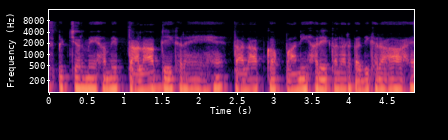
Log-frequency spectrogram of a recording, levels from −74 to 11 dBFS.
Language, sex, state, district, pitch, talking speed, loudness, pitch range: Hindi, male, Haryana, Rohtak, 110 Hz, 210 wpm, -18 LUFS, 110-115 Hz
